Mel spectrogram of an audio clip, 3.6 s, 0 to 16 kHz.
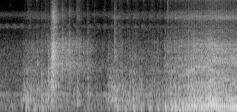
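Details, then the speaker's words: Honda XRM 125 Fi after engine overhaul for knocking, started in neutral with ignition wired direct: single cylinder fires and revs cleanly to a steady drone, no knocking; engine sounds healthy now. "Pero paparinig ko sa inyo yung andar ng kanyang makina."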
